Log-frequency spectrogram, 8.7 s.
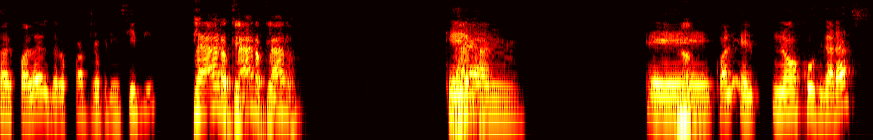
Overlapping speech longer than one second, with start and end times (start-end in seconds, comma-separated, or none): none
